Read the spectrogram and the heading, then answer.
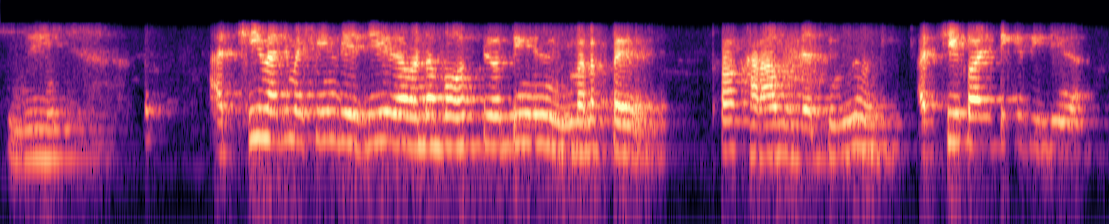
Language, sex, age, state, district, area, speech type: Urdu, female, 30-45, Uttar Pradesh, Lucknow, rural, conversation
